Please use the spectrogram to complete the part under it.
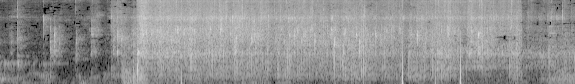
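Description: Onions hit hot oil already crackling with mustard seeds and fenugreek for a fish curry, setting off a loud, sustained sizzle after a few soft pops, with occasional sharp ticks of stirring.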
